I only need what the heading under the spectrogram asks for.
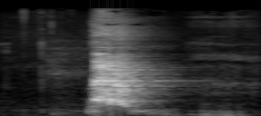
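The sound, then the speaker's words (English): A dog gives a single short, loud bark, followed by a faint, brief trailing sound. “Sorry, that's my dog, needless to say.”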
